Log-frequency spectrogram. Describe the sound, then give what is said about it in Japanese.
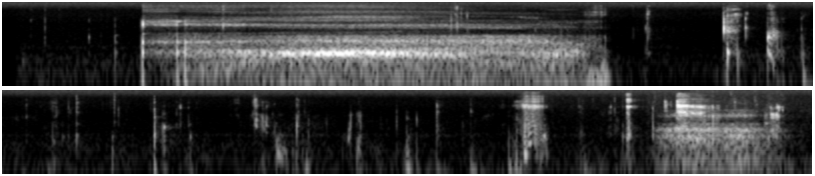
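A long breathy exhale gives way to wet, smacking mouth sounds of a tongue licking the left ear, with sticky clicks and slurps arriving in quick irregular bursts. No one speaks. “じゃあ、まずは、私がお耳をお口でいじっていきますね。ぬめぬめの舌で、思う存分、いじめられてください。”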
